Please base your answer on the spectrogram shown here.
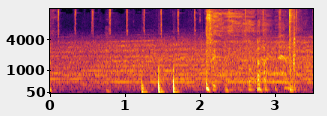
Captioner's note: knocks; Sidemen laugh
